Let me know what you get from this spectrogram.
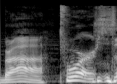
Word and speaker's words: bratwurst: Yeah, like bra. – Twurst. – The T in bratwurst is not fucking silent. – It's bratwurst.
